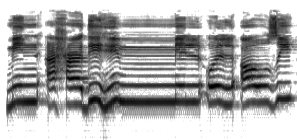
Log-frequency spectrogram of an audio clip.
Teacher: میم ساکن کے بعد جو ہے میم مشدد والا حروف آ رہا ہے تو یہاں پر ادغام شفی ہوگا، ہم پچھلے میم کو اگلے میم میں مدغم کریں گے اور ہم یہاں غنہ بھی کریں گے۔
